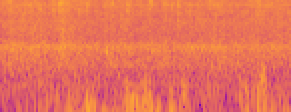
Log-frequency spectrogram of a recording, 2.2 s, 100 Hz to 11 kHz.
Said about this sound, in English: That was some of that hail that moved in earlier. This was video of the hail coming down up in the Oakland Hills around 1 o'clock this afternoon.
